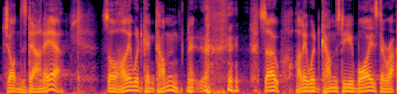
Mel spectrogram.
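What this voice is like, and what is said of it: Attempted Liverpool accent. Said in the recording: “continue reading this in a terrible Beatles accent? ... Is that Liverpool?”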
